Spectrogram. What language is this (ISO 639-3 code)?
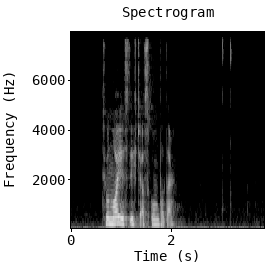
fao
